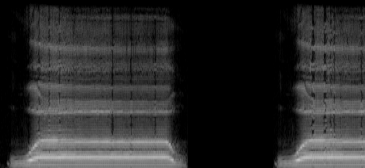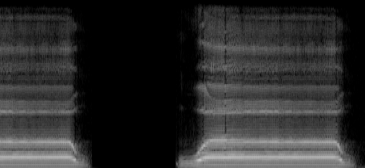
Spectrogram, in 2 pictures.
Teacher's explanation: واؤ کی ادائیگی میں ہونٹوں کو گول کرتے ہوئے اوپر کی جانب کھول کر درمیانی سی مد کریں اور پھر سے ہونٹوں کو چونچ کی مانند گول کرتے ہوئے باریک آواز میں پڑھیں، یعنی واو واو واو۔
